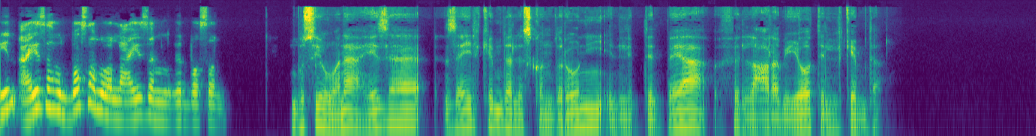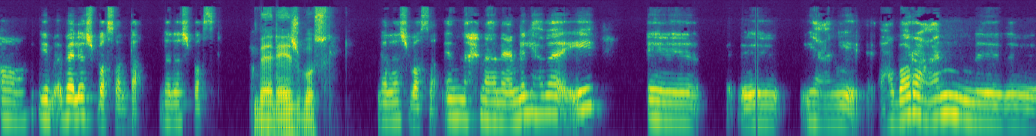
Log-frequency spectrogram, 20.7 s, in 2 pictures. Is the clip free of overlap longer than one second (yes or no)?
yes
